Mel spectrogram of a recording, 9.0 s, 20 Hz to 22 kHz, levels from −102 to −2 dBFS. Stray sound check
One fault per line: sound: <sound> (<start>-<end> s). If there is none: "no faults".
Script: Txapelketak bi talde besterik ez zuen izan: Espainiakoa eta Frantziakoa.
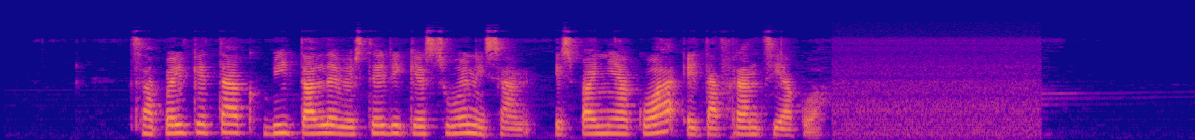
no faults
